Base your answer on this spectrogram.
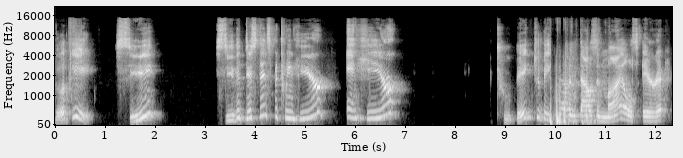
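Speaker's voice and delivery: very slow, spelled-out, basic, condescending delivery. Speaking to another channel's subscribers, the speaker keeps talking really slow. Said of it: "I have to talk really slow".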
